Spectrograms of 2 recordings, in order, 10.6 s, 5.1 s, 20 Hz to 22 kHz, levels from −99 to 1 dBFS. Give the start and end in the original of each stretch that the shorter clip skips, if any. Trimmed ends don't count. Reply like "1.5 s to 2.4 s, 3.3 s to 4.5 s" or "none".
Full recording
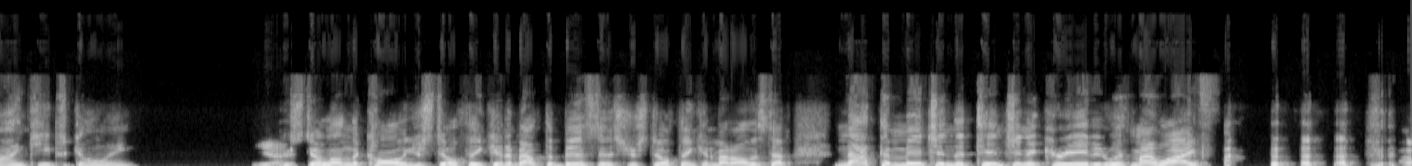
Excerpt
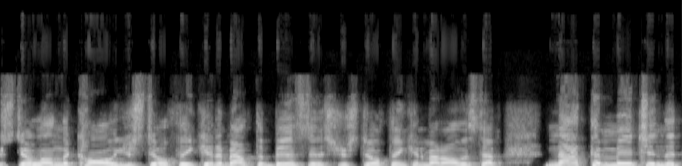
none

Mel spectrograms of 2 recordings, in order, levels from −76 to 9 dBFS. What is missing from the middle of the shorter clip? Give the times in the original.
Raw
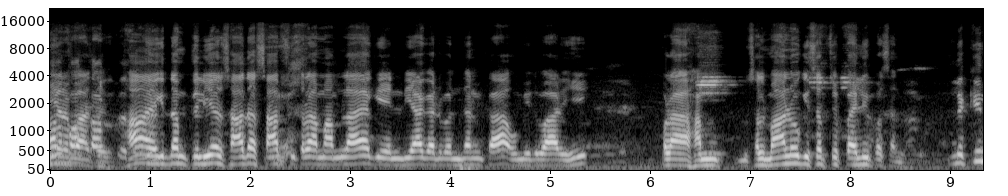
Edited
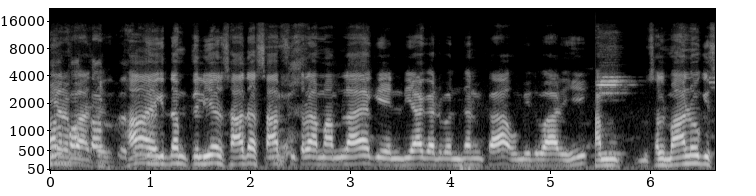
5.4 s to 6.4 s

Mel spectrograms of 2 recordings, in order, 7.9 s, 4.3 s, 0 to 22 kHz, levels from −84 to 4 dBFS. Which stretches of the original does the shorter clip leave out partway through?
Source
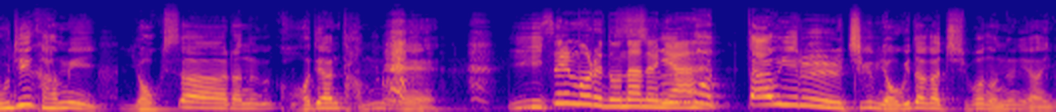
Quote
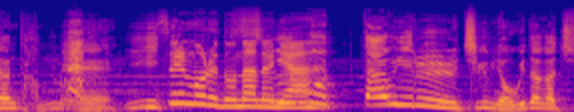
3.3 s to 3.8 s

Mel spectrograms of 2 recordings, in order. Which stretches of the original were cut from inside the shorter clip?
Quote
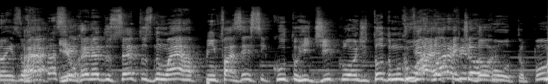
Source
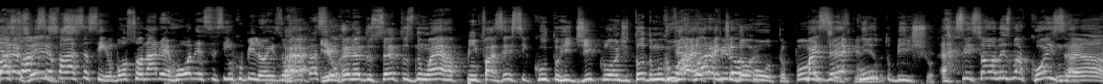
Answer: none

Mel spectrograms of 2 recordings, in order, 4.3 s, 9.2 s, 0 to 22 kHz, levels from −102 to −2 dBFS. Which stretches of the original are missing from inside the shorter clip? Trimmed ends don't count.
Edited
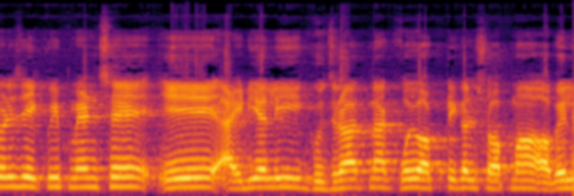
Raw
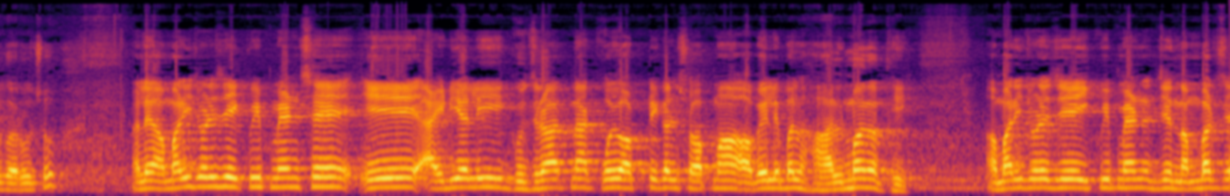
none

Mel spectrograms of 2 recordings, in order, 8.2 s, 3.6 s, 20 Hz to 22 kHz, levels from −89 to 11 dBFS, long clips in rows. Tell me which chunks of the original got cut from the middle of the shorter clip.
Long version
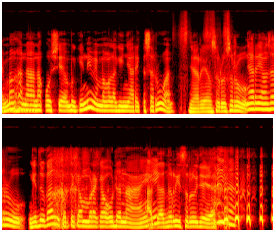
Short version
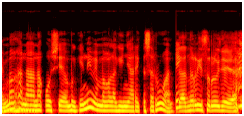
2.6 s to 6.4 s

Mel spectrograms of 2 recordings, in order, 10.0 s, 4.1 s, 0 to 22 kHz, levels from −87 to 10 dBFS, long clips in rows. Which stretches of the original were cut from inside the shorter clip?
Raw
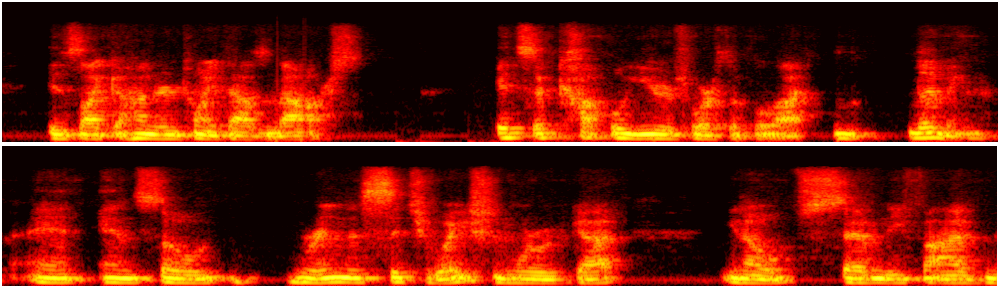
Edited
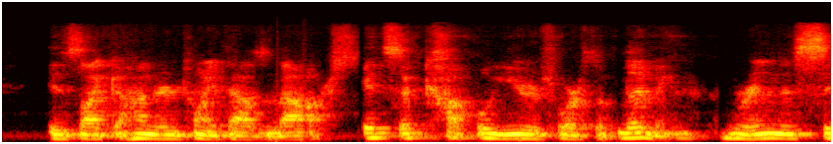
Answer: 1.6 s to 2.3 s, 3.8 s to 6.0 s

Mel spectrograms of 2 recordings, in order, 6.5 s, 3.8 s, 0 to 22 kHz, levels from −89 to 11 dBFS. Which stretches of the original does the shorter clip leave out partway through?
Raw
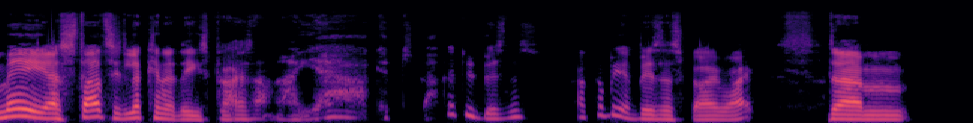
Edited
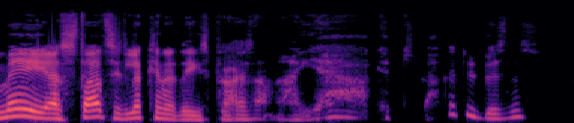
none

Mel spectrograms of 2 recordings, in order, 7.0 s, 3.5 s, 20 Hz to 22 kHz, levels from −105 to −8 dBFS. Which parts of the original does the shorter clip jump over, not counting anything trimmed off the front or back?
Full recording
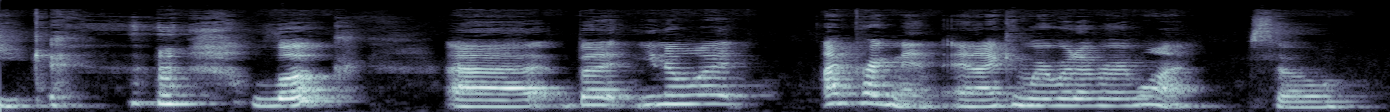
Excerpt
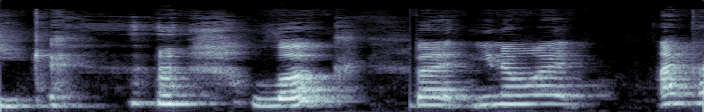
2.0 s to 2.8 s

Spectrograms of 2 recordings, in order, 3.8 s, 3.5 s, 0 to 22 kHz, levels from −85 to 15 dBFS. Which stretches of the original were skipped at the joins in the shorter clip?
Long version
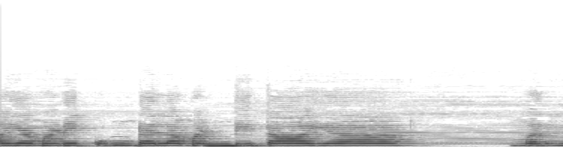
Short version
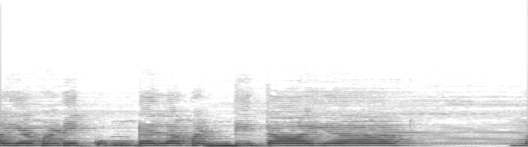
none

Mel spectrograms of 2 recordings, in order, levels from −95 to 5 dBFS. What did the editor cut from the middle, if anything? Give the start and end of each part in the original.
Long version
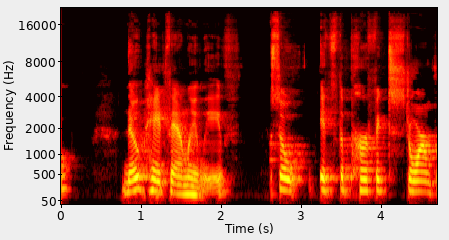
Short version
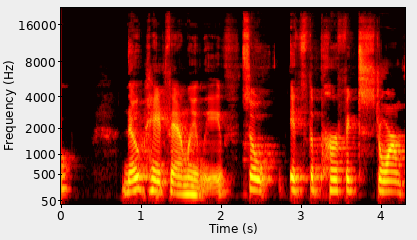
2.1 s to 2.5 s

